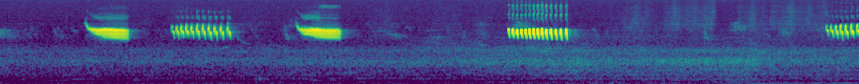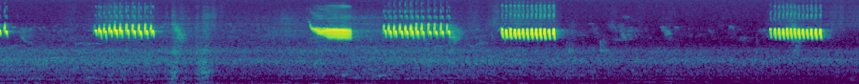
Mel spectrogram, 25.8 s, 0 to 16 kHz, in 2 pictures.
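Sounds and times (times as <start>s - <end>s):
European greenfinch Chloris chloris chattering trill bursts with wheezy note: 1.3s - 2.0s, 2.6s - 3.6s, 4.5s - 5.2s, 7.6s - 8.6s, 12.4s - 13.1s, 14.3s - 15.3s, 17.6s - 19.8s, 20.4s - 21.3s, 24.4s - 25.3s.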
